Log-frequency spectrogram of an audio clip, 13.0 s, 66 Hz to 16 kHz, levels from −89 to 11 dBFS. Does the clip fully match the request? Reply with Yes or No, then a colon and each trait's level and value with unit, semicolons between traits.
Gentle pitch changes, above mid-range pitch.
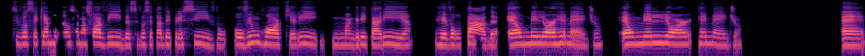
Yes: narrow, 2.3 semitones; high, 215 Hz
